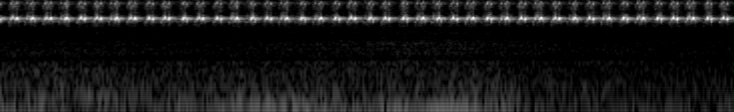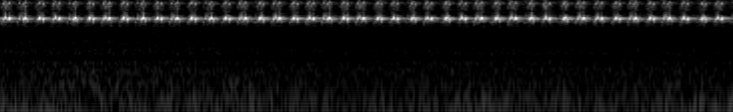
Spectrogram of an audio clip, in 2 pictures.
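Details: Insistent cricket chirping for sleep, a thin high-pitched pulse train at about three beats a second, regular and unbroken, with a brief low rumble early on.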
